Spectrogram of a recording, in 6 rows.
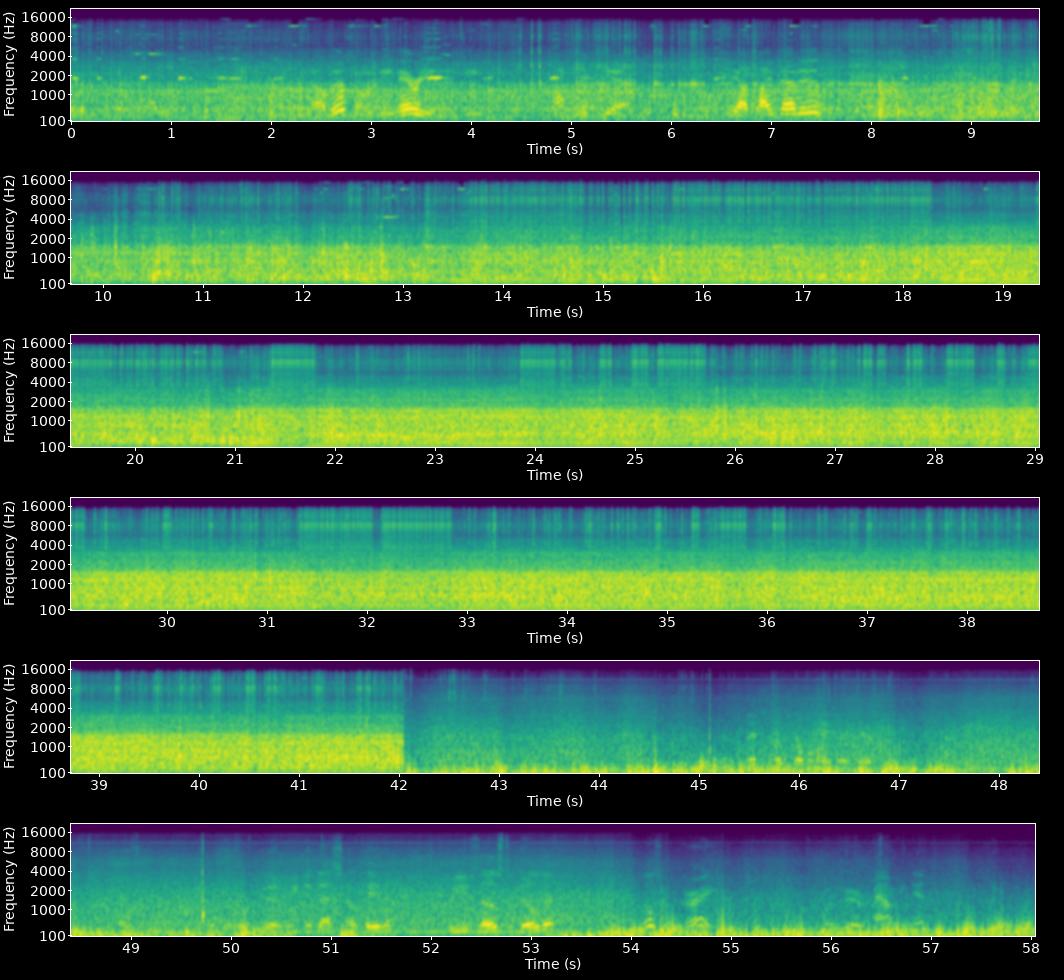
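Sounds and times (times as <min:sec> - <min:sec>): atv engine running: 0:00.0 - 0:58.0
road noise: 0:00.0 - 0:58.0
wind noise: 0:08.2 - 0:58.0.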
